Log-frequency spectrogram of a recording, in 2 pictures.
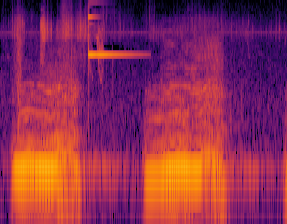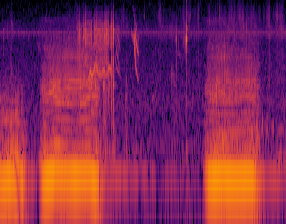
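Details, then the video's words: Lion roaring in the Kgalagadi, Kalahari, to proclaim territory and locate pride members: a series of five shorter, deep, grunting roar bursts at fairly even spacing, with a thin high tone and faint clicks in the background. "Lion Roaring compilation"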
